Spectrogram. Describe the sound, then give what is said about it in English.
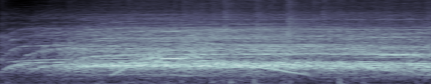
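Crowd noise at a live Hotline League event in St. Louis: a loud, steady din of many voices that swells in the first half second and then holds level throughout. “There's a large crowd here.”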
